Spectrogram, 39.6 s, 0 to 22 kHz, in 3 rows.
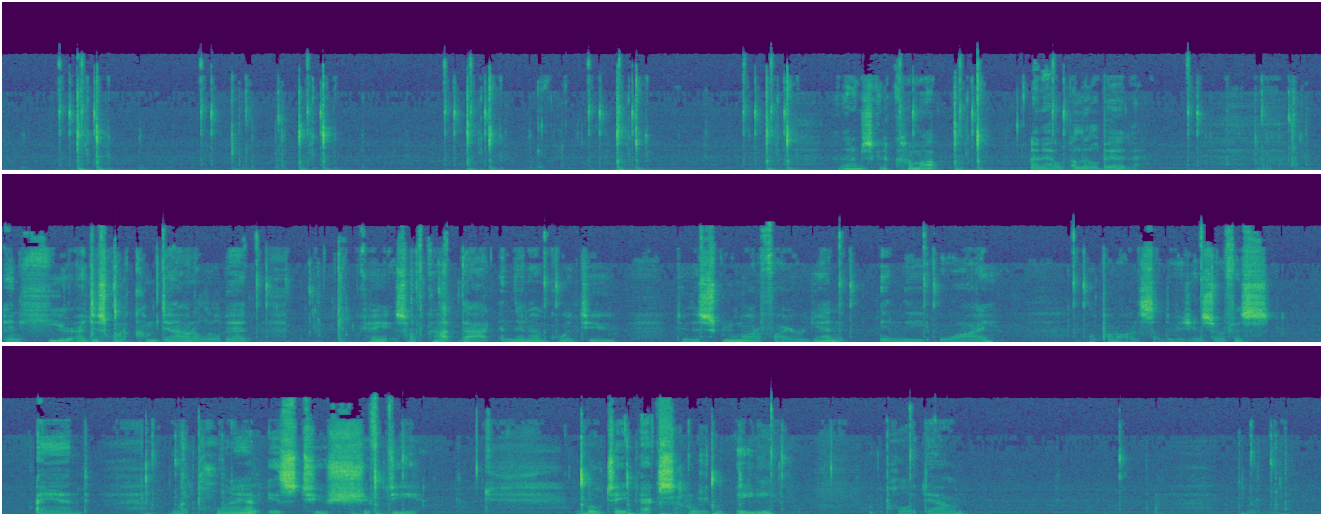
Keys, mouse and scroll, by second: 0.8 e, 1.0 g, 2.4 shift+middle click, 3.0 e, 3.2 g, 4.7 e, 4.9 g, 6.2 e, 6.3 g, 7.7 e, 7.9 g, 9.5 e, 9.8 g, 10.9-11.4 scroll down 2, 11.8 click, 12.3 scroll up 2, 12.6 shift+middle click, 13.1-13.8 scroll up 5, 14.1 e, 14.3 g, 15.9 scroll up 1, 16.0 shift+middle click, 16.6 Tab, 16.9-17.2 scroll down 2, 17.3 shift+middle click, 17.8-18.2 scroll up 1, 18.6 click, 21.5 click, 22.9-23.3 scroll up 3, 23.9 click, 27.4-27.7 scroll down 1, 27.9 shift+middle click, 30.1 shift+d, 32.2 r, 35.5 click, 37.6 click, 37.9-38.3 scroll up 4, 38.5-38.9 scroll up 2, 38.9 shift+middle click, 39.3-39.5 scroll up 2.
